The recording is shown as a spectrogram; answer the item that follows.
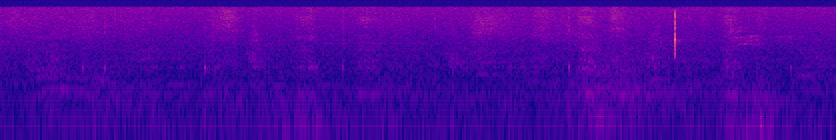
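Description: Pen writing on a paper workbook page: a run of short, faint scratching strokes as words are handwritten, with a few soft low bumps of the hand on the page.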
